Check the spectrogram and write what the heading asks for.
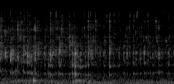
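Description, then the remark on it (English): A shaken South Side cocktail made with gin pours steadily from a strainer into a martini glass, a soft continuous trickle of liquid with faint splashy flickers, fairly quiet, with no talking. “So let's strain”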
